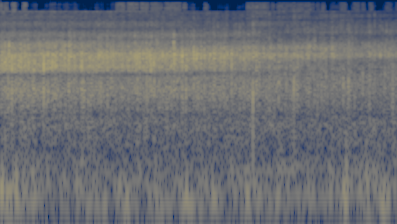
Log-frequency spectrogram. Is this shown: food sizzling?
yes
